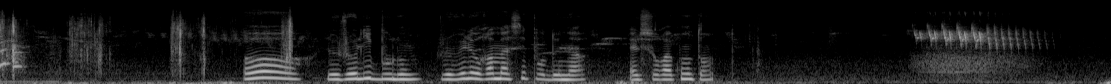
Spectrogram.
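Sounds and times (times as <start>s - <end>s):
bird chirping in a rapid trill: 0.0s - 3.4s, 5.3s - 10.7s
speech: 3.3s - 7.2s.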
